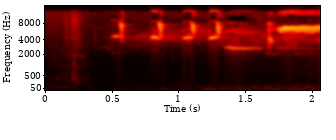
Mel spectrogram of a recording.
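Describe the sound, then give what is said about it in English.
A songbird sings four clear, sweet repeated notes in quick succession, then slides into a brighter trilled phrase, distinct over faint low background rumble. “The four repetitious notes, clear as a bell, are followed in rapid succession by a series of more varied ones, some musical, some buzz-like.”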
